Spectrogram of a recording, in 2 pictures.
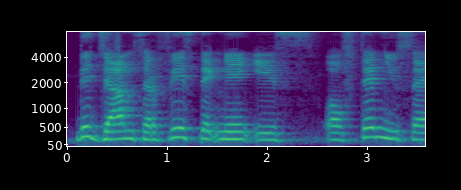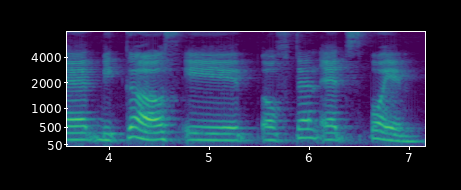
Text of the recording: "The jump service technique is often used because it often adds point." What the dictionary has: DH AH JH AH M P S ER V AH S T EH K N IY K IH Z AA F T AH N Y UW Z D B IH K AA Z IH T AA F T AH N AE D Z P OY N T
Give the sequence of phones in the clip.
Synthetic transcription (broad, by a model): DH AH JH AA M S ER F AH S T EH K N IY K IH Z AA F T AH N Y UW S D B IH K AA S IH T AA F T AH N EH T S P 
